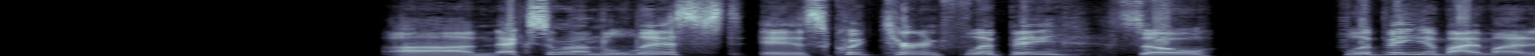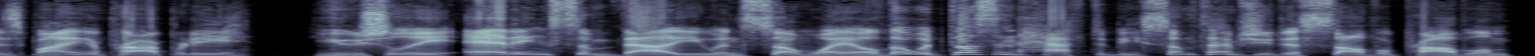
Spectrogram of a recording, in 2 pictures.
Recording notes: This was a live class recorded. Roseville, California.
